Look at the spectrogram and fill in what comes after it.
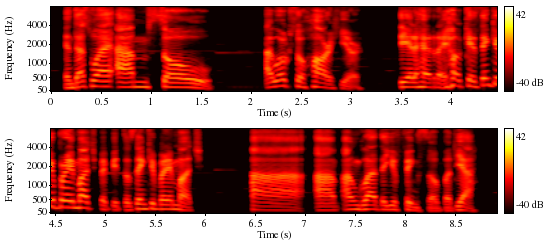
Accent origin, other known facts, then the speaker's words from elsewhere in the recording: El Salvador; Uh, soy de El Salvador. I'm from El Salvador.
